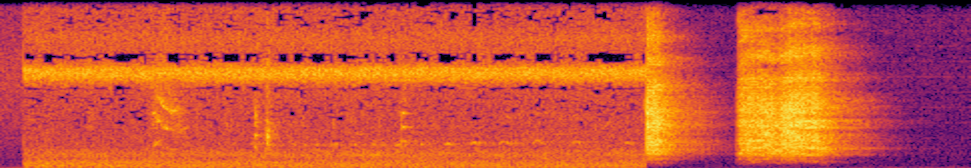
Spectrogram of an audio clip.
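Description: Steady outdoor background with a thin high whine and a few faint bird chirps, which cuts off about four seconds in. Two loud, harsh bird squawks follow, a short one and then a longer one half a second later.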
